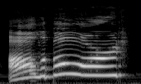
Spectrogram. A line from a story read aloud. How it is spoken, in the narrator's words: shouted the frog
